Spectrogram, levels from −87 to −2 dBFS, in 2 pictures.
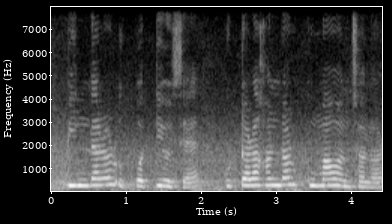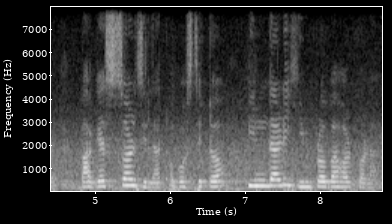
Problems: none marked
